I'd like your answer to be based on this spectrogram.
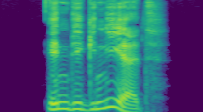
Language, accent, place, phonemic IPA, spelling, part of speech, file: German, Germany, Berlin, /ɪndɪɡˈniːɐ̯t/, indigniert, verb / adjective, De-indigniert.ogg
- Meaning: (verb) past participle of indignieren; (adjective) indignant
